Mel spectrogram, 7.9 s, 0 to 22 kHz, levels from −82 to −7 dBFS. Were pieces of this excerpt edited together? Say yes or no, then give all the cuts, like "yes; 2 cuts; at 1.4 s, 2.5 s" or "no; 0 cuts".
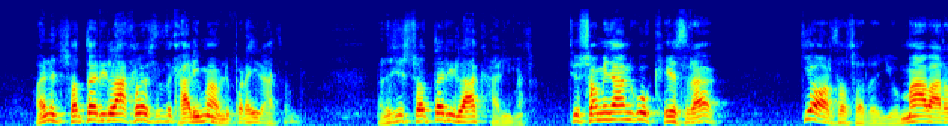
yes; 1 cut; at 4.6 s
